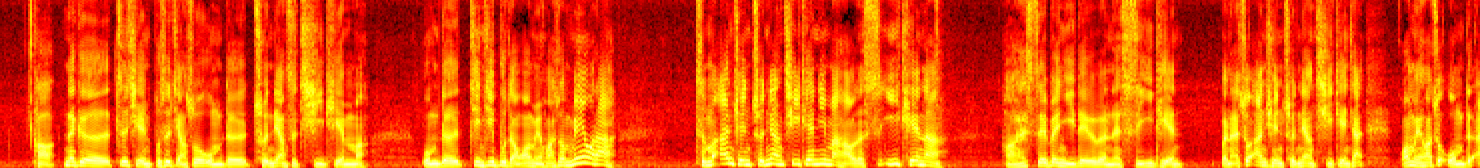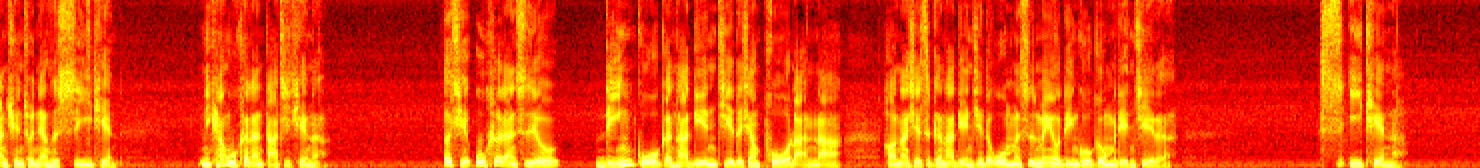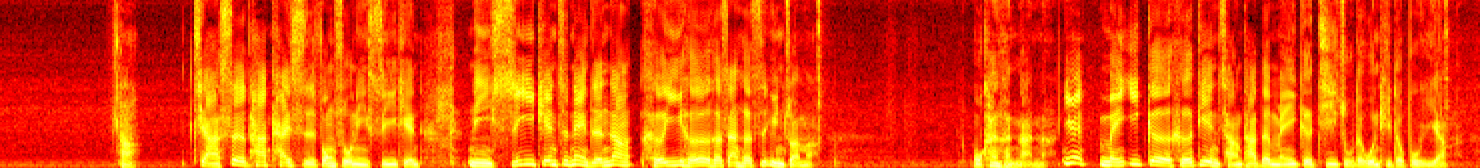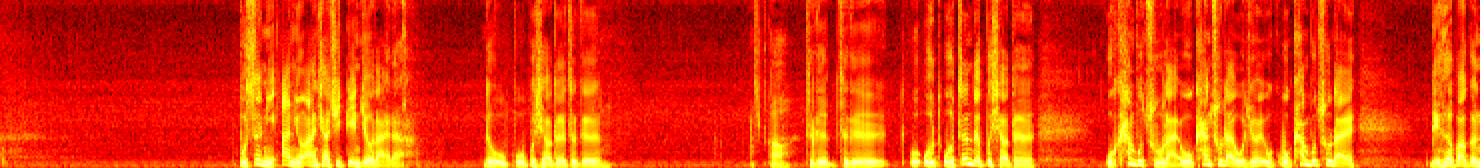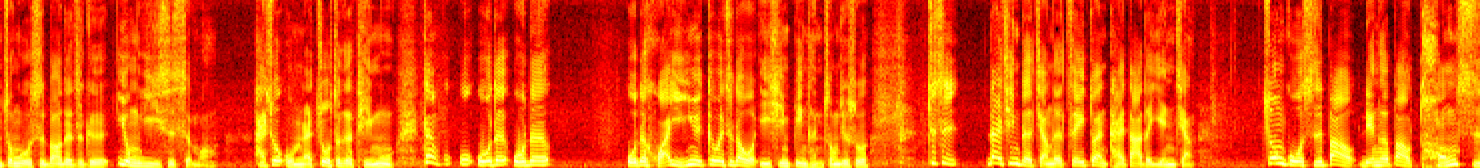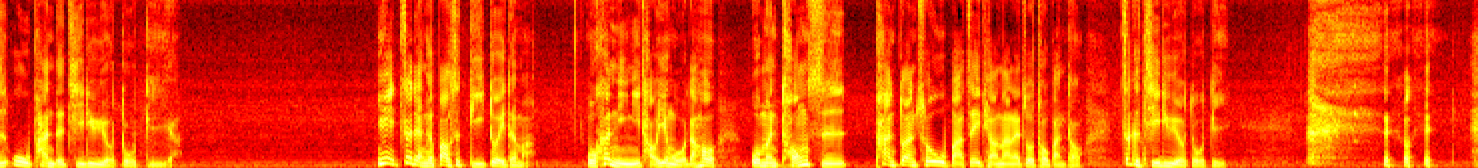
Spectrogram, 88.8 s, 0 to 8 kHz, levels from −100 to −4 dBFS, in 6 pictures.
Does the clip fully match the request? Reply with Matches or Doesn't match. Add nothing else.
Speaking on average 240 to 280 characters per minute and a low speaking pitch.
Matches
